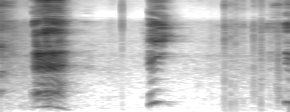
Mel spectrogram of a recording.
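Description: A baby making two short vocal bursts: a loud, breathy one near the start and a brief squeak that falls in pitch about a second in.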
